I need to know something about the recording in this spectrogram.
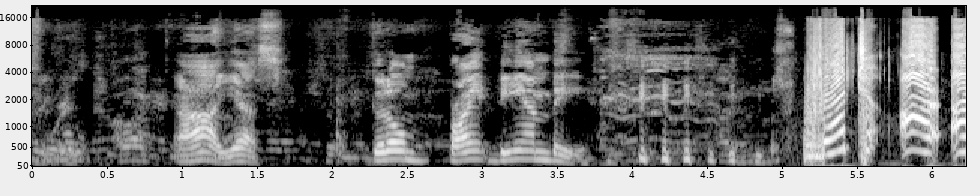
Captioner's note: laughs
